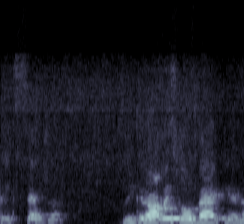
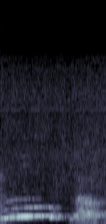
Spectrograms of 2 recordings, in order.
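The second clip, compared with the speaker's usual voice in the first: startled woo. Real, not acted. Burning fish while live streaming.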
